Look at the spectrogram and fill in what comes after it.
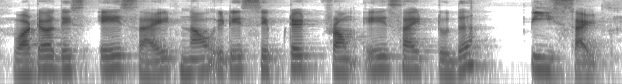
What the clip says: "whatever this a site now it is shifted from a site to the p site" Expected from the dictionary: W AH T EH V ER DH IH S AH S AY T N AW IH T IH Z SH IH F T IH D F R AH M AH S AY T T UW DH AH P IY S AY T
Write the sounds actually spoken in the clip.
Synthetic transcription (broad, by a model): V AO T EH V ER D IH S AH S AY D N AW IH T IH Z S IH P T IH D F R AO M AH S AY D T UW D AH P IY S AY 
